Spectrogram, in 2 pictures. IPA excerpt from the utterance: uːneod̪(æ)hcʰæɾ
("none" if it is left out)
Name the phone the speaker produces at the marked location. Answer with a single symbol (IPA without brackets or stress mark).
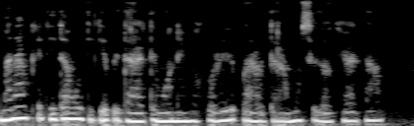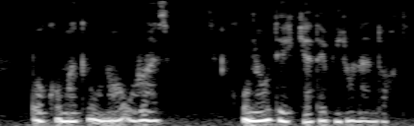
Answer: e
